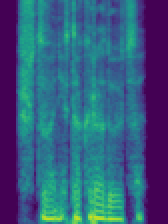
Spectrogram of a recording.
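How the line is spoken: Nervous whisper. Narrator (Russian): прошептала Кара нервно

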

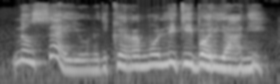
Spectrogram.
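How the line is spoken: Woman exclaiming. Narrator (Italian): esclamò la donna

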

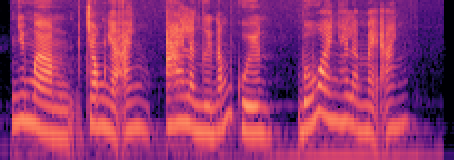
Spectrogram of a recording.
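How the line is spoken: Happy smiling question. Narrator (Vietnamese): Hồng càng thấy vui trong lòng, nàng mỉm cười hỏi thêm

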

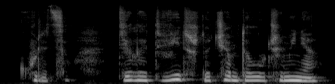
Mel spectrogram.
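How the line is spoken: Angry hiss under breath. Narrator (Russian): злилась, шипела про себя младшая сестра Лазарева

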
